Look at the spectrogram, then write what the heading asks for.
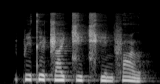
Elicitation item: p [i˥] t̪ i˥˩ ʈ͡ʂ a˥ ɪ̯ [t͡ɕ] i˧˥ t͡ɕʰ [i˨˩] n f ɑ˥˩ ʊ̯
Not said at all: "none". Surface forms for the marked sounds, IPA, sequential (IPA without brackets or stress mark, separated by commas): i˥, t͡ɕ, i˨˩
